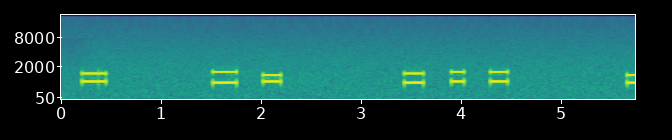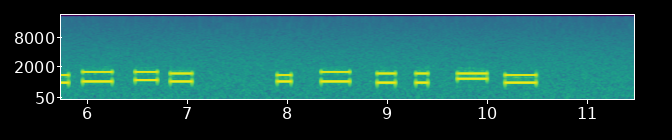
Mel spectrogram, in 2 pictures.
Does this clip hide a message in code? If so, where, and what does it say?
Yes: DTMF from 0.2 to 10.5 s, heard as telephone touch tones, dialled by hand, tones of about 220 ms. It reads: 5 34 266 1695 462201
